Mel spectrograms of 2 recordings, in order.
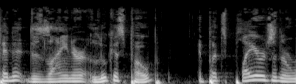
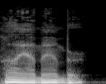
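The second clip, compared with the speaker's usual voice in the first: deep put-on voice, pitched low; 6 semitones lower, 3 dB louder than usual. Telling how a university made a Sims character, the speaker does a deep Amber voice. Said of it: "It gave her a deep voice like this".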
